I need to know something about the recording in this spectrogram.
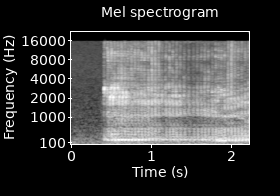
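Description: A teenage boy's voice making one long, steady-pitched vocal noise that starts suddenly about half a second in and holds for about two seconds.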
